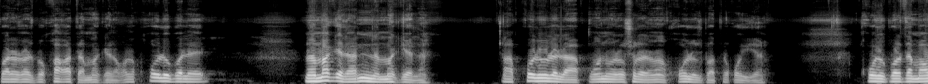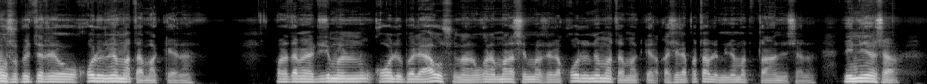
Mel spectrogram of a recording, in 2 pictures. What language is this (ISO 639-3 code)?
ttu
